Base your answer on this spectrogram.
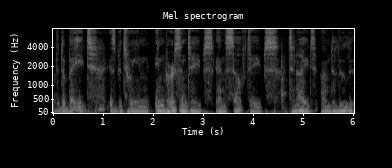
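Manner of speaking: over-the-top, theatrical, very dramatic delivery. An actor, urged by another speaker, says the debate topic really dramatically. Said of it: "Say it like really dramatically".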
